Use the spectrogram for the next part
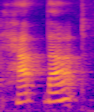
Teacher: you might just drop that D because you're not hearing it when I say had that, and that comes out in your accent like had that.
